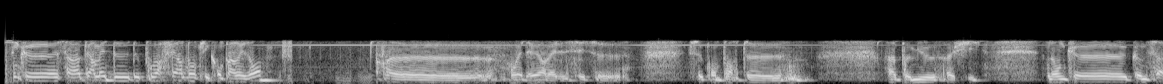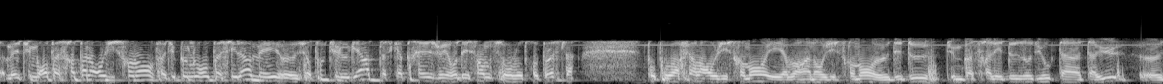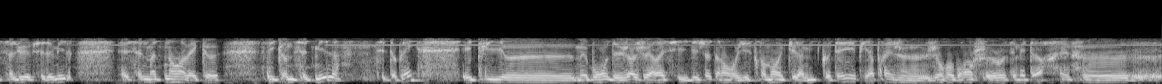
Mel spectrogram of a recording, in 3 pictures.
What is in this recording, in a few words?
ic7000 micro origine; icom hm151; micro wm61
